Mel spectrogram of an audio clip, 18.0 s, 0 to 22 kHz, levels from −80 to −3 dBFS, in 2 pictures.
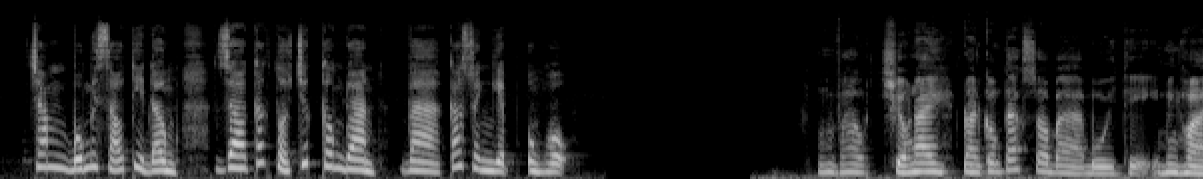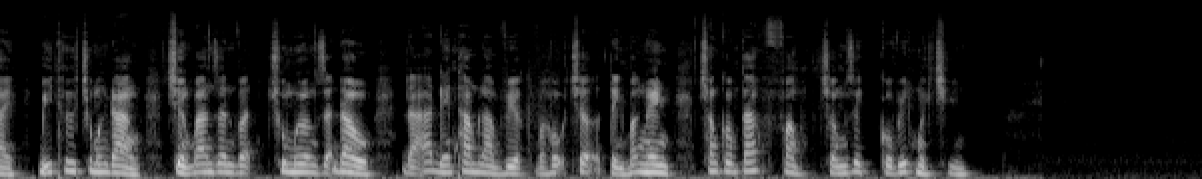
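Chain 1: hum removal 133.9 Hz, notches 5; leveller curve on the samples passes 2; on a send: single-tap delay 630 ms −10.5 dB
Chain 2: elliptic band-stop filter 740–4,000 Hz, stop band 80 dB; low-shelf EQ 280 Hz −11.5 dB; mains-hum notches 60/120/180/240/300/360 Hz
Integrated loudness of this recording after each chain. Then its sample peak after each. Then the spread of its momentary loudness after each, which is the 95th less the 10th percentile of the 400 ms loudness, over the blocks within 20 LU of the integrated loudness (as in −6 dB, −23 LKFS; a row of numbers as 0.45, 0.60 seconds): −21.5, −34.5 LKFS; −9.5, −15.5 dBFS; 9, 9 LU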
